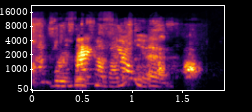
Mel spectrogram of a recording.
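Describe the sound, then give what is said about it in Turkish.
People talk for most of the moment, then a single short, sharp bark from a pet dog named Cookie pops out just as the voices stop. “Komşu Böyle şey sinirli emek Sinirleniyor bence şu an bize. cinsi, cinsi ne köpeğinizin?”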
